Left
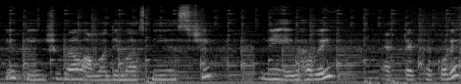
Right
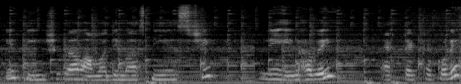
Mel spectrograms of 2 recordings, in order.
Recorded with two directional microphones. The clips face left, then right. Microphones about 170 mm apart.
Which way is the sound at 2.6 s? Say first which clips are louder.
Even; 5° right (ahead or behind).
